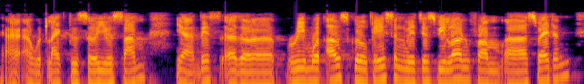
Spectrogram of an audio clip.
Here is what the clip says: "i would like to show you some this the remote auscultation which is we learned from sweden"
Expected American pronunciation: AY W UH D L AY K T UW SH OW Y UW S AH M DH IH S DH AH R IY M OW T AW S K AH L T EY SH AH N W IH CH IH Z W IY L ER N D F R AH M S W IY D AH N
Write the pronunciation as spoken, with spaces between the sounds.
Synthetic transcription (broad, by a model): AY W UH D L AY K T UW S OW Y UW S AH M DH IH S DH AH R IY M OW T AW S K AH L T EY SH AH N W IH CH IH S W IY L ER N F R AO M S W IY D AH N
